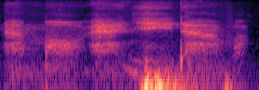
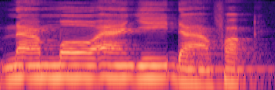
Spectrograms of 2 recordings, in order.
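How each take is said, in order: First: The phrase is barely voiced, only moving the lips. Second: The phrase is said aloud in a loud voice. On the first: "niệm thầm nhép môi kim cang trì" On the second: "lớn tiếng nè, Nam Mô A Di Đà Phật ra tiếng"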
